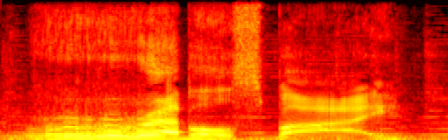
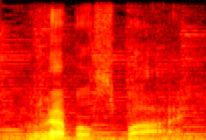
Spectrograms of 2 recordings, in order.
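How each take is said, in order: First: The phrase is said slowly and drawn out. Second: The phrase is said quickly and clipped. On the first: The speaker calls it wrong. "nobody says rebel spy" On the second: The speaker calls it right. "it's just rebel spy, like real quick"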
